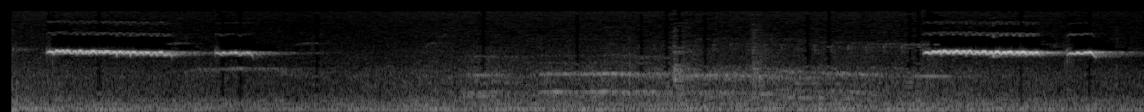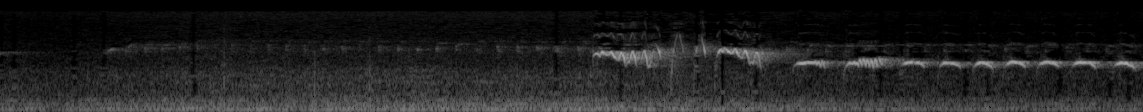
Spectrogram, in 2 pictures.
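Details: Greater green leafbird from Sumatra, a wild-caught species noted for taming easily, giving a rolling ngerol song: clear high whistled notes, a scratchy burst, then a rapid run of about eight even chirps; faint insect hum below.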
